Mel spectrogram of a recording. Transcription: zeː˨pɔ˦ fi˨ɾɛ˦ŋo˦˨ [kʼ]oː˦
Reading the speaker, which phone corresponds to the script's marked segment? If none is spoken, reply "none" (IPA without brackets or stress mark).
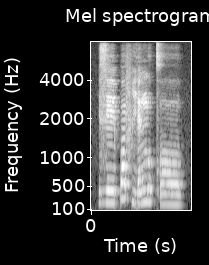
kʼ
